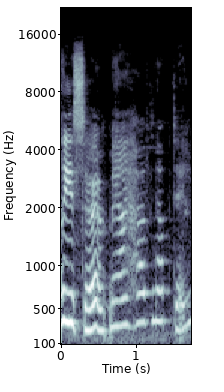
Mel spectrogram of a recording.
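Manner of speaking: soft, laid-on, put-on British accent. Recounting what the live studio audience said: put-on British voice. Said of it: "in our best British voice".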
